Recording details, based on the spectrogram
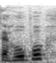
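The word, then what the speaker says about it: Teahupo'o: And this wave does the same thing as there in tops in Tahupo. That's the right way to say it, Tahupo.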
